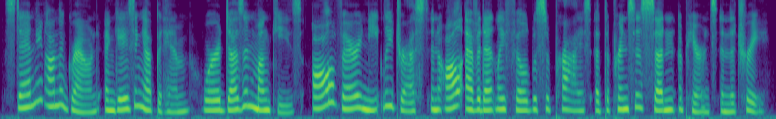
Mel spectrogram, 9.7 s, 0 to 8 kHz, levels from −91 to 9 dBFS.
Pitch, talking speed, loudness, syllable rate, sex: 260 Hz, 190 wpm, -16 LUFS, 5.5 syllables/s, female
